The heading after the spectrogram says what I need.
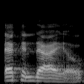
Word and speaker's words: Ekundayo: having me and my last name is pronounced eond so many people exactly the way it's spelled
